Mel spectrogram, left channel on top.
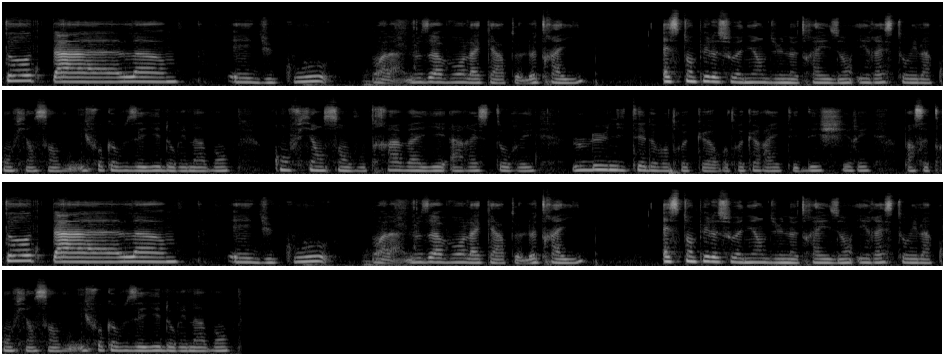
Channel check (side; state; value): right; drops out; at 11.8 s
